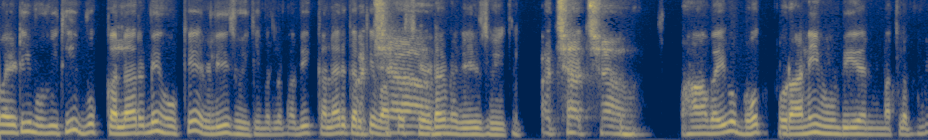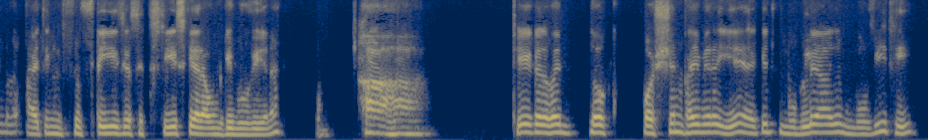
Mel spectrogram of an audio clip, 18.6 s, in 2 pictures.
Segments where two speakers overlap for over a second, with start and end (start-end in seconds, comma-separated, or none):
none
